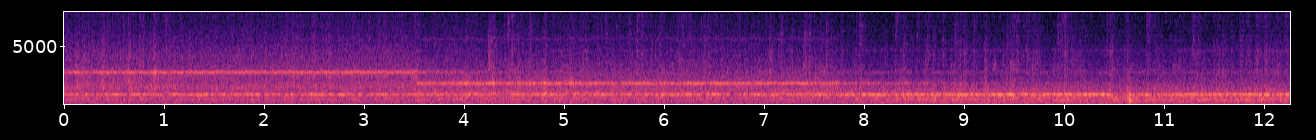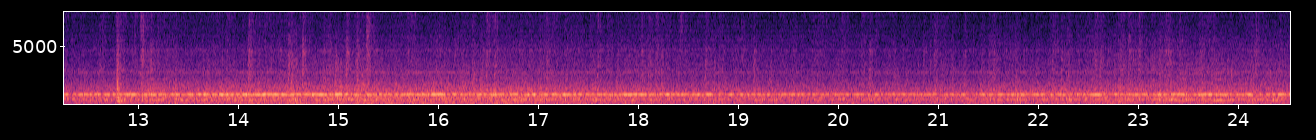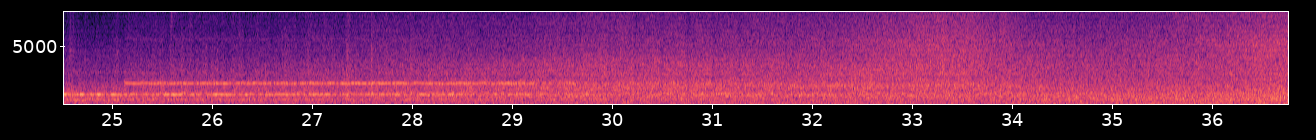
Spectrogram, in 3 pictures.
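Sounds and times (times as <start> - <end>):
rain: 0.0 - 36.7.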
